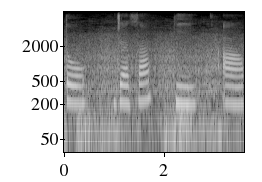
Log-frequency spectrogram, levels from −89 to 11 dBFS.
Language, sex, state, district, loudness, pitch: Hindi, female, Chandigarh, Chandigarh, -16 LUFS, 205 Hz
